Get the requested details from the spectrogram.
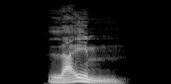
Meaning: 1. singular imperative of leimen 2. first-person singular present of leimen
- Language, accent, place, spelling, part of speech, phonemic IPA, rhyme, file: German, Germany, Berlin, leim, verb, /laɪ̯m/, -aɪ̯m, De-leim.ogg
